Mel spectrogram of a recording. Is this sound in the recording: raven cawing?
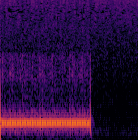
no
